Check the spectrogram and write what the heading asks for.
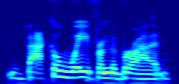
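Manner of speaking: loud menacing growl; growling kidnapper. A narrator's reading. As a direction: growl it like a threatening gunman. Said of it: "the dark stranger growled".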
